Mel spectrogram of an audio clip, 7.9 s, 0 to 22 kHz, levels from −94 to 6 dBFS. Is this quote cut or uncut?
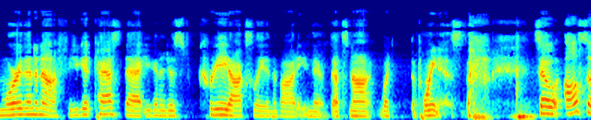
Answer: uncut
